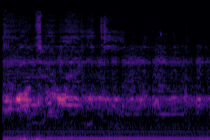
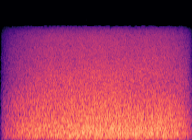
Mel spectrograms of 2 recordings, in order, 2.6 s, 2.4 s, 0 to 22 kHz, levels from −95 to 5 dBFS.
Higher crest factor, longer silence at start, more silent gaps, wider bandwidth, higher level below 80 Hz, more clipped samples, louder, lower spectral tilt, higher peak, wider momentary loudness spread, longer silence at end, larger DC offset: first, 22 dB vs 14 dB; about the same, 0.05 s vs 0.05 s; neither; first, 16.5 kHz vs 10.5 kHz; second, -68 dBFS vs -32 dBFS; neither; second, -52 LUFS vs -13 LUFS; second, -0.5 dB/octave vs -5.5 dB/octave; second, -30 dBFS vs 0 dBFS; first, 16 LU vs 6 LU; about the same, 0 s vs 0 s; neither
